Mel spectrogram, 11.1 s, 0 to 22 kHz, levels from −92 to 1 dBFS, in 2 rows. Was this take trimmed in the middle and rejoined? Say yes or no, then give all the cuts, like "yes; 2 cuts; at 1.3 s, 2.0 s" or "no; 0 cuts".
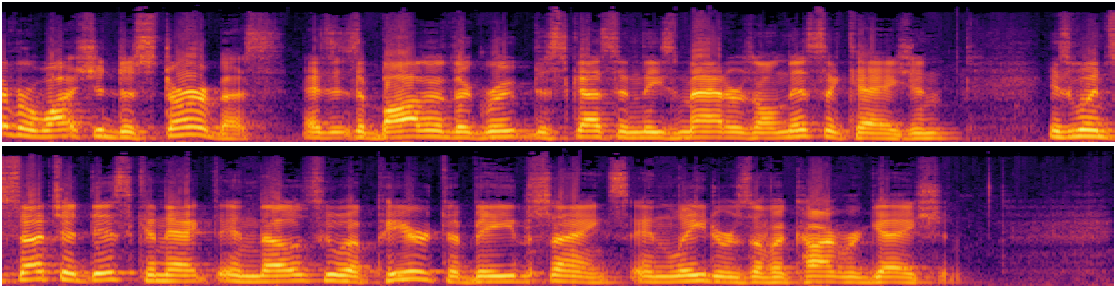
yes; 3 cuts; at 1.8 s, 6.6 s, 8.2 s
